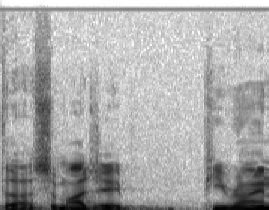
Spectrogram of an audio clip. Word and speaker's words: Samaje Perine: But you look in the backfield with Samaje Perine, I believe is how you pronounce it, and Joe Mixon.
